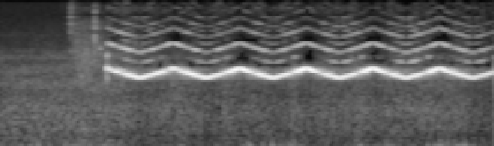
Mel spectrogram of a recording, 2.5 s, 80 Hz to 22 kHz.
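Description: A cheap 20-euro bike alarm switches on abruptly and sounds a loud, piercing electronic siren that warbles up and down in a steady fast cycle, close by and alone.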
